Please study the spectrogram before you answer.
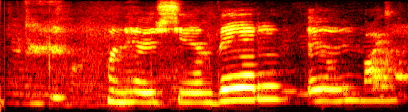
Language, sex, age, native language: Icelandic, female, 10, Icelandic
